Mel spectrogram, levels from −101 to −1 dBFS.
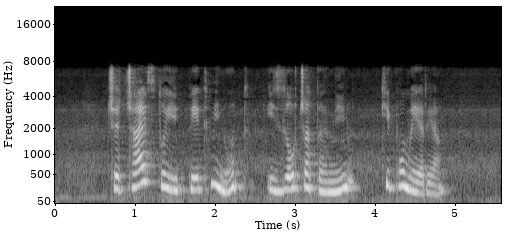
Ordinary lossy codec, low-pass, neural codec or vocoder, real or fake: none; none; codec, 16 kHz, 4 kbps, FunCodec, trained on LibriTTS, 50 frames a second; fake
